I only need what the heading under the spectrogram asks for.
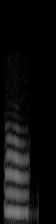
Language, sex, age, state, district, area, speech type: Assamese, female, 45-60, Assam, Goalpara, urban, conversation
